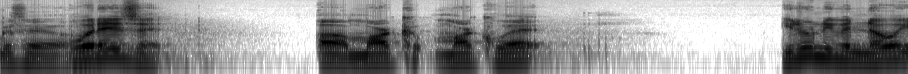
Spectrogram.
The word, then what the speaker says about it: Marquette: told me years ago that it was Marquette. It's Marquette, whatever you want to say it, however you want to say Like the college?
